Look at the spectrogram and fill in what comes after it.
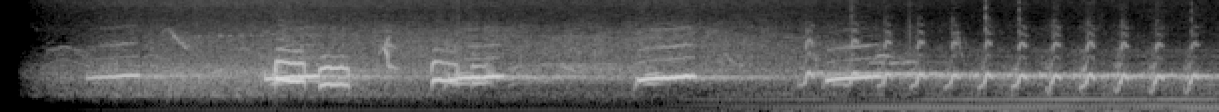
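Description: Bird calls: a few short whistled calls with sudden jumps in pitch, then from about four seconds in a quick run of repeated falling notes. A low steady music drone comes in about halfway through.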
